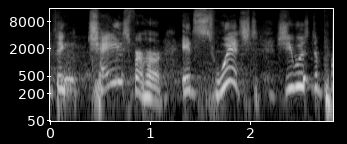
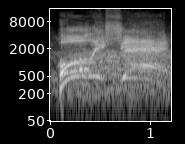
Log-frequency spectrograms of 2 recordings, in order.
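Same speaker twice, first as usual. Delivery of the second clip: high, slow, loud holy shit; ecstatic exclaim; 14 semitones higher, 4 dB louder, much slower than usual. Acted. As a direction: burst out in pure joy. Joyous grocery moment.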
